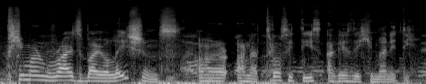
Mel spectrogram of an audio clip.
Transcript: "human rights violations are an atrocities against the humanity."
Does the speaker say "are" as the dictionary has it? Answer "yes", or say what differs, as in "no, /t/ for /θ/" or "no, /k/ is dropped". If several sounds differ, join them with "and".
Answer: yes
